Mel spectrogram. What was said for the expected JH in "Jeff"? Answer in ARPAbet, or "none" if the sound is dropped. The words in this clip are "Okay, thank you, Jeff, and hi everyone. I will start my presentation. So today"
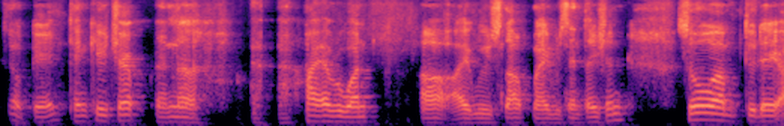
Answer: CH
